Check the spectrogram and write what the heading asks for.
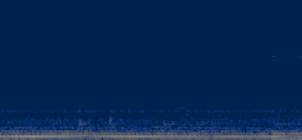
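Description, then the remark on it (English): A steady, low engine drone hums continuously from a lawnmower running outside the window, faint and muffled with no speech over it. “See, see you can hear it, lawnmower.”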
